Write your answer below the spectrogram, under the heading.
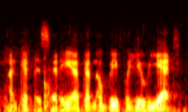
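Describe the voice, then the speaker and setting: An actor playing a tough, cool-headed private detective in 1940s radio noir style, with wry, clipped slang. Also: male voice, lowish voice, fast, background noise, lightly acted. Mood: firm, forceful. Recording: old radio recording with music behind.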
